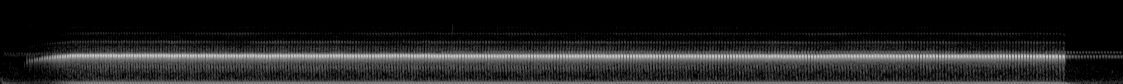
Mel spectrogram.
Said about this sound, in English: American toad.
